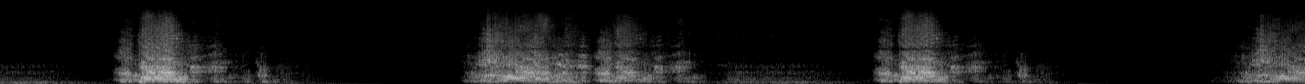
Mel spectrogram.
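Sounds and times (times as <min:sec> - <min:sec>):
lion roaring: 0:00.0 - 0:03.0, 0:04.7 - 0:10.6, 0:12.3 - 0:13.0.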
